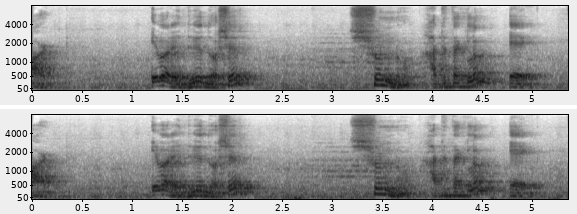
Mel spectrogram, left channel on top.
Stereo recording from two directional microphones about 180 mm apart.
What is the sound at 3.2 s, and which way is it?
Speech, 55° left (ahead or behind).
